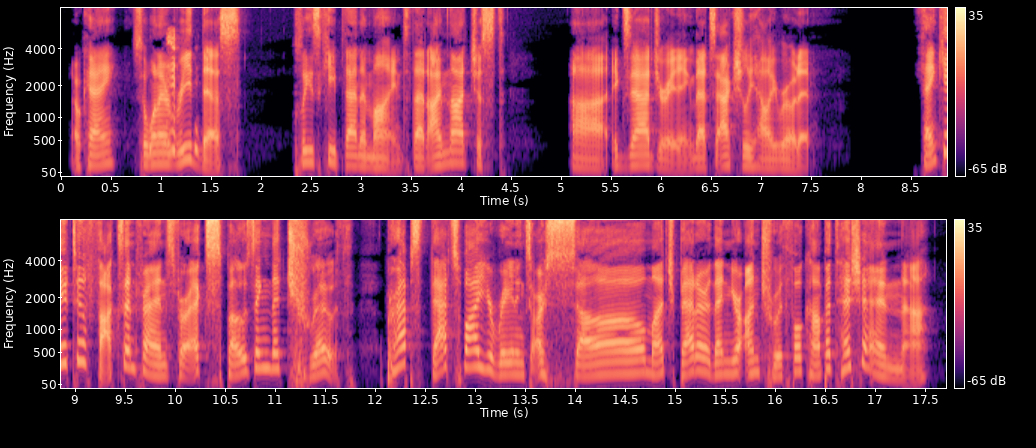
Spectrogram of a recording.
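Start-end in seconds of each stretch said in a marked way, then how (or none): 8.6-17.3 put-on high Valley Girl voice, very stretched out. Read one of Trump's tweets aloud to listeners, exactly as he wrote it, in a Valley Girl voice. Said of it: "read Trump's tweets in a Valley Girl voice".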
